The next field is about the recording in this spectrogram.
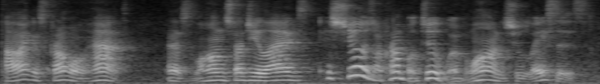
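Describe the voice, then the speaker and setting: A man reading a picture book aloud as a storyteller, expressive and sing-song, playing with repeated words. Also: mid-range voice, measured pace. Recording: roomy echo with faint background noise.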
